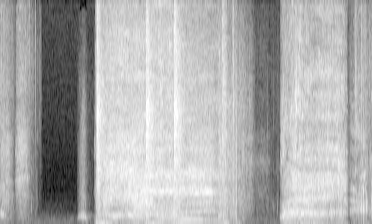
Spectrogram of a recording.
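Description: A zombie snarls and growls up close.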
